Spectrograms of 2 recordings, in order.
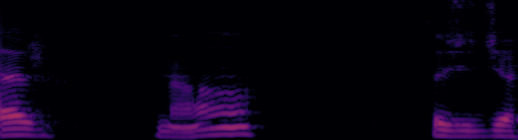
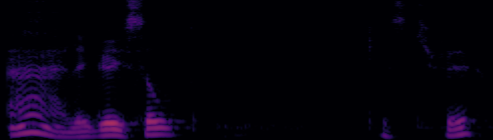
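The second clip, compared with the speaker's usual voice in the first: ordinary delivery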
